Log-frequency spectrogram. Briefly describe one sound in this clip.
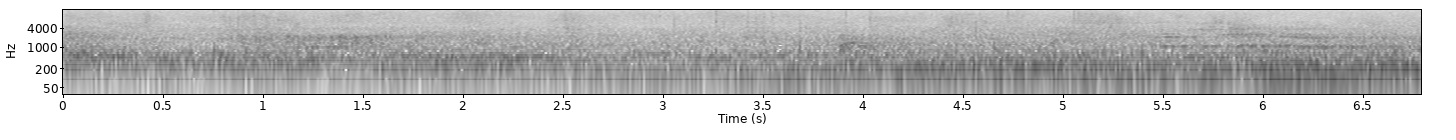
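A band of wind instruments plays.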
